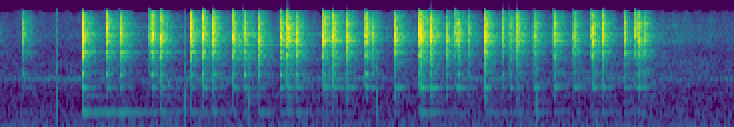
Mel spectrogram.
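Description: Long red nails tap a tall, dark metal Starbucks travel tumbler with a feather print, held upright, hollow and likely empty. About nineteen quick, bright, high-pitched clicking taps come in an uneven rhythm, each fading almost at once with a faint metallic ring.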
